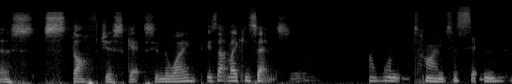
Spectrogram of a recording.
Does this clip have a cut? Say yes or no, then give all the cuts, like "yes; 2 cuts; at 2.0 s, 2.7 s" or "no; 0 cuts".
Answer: yes; 1 cut; at 3.7 s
